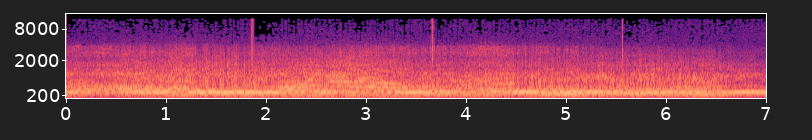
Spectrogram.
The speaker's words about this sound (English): You can't make out what kind of a plane it's it is. It's an army plane.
